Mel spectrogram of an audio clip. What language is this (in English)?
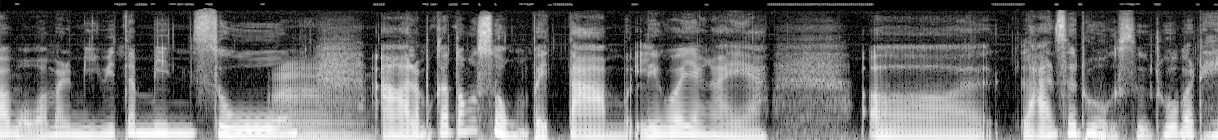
Thai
